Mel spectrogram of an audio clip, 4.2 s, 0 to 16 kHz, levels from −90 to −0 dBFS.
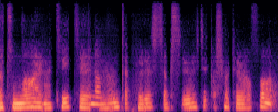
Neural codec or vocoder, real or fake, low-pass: codec, 44.1 kHz, 0.9 kbps, DAC; fake; 14.4 kHz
